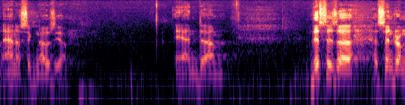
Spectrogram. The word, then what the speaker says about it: anosognosia: Anosognosia.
